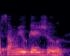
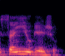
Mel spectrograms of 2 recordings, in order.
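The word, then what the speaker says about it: संयुगेषु: So you should say sanyugeshu. Although I said samyugeshu, is actually sanyugeshu. That yim should be pronounced as a anunasika.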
